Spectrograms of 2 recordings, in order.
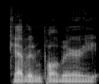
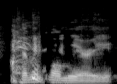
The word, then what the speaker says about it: Kevin Palmieri: two incredible partners in crime, Next Level University, Kevin Palmieri, Alan Lazaros. Is that how I pronounce it, Alan?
